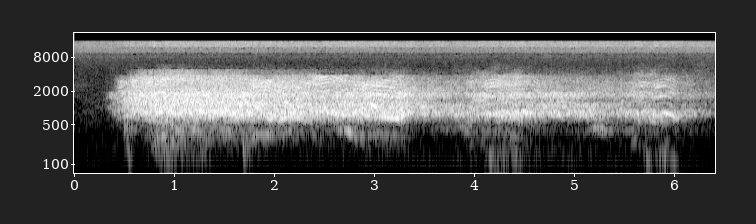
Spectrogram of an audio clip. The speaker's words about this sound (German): Das war vor 50 Jahren, am 15. März 1938, hier auf dem Heldenplatz in Wien. Mindestens 200.000 Österreicher begrüßten jubelnd ihren früheren Landsmann Adolf Hitler, der sie heim ins Reich geholt hatte.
